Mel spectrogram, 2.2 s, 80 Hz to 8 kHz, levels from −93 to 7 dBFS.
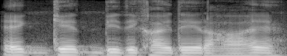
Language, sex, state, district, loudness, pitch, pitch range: Hindi, male, Arunachal Pradesh, Papum Pare, -15 LUFS, 110 Hz, 105-115 Hz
